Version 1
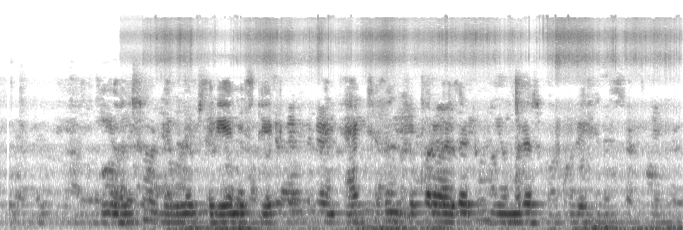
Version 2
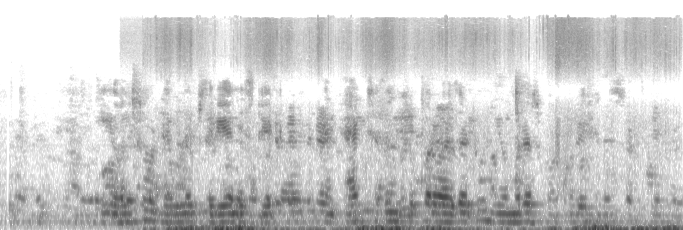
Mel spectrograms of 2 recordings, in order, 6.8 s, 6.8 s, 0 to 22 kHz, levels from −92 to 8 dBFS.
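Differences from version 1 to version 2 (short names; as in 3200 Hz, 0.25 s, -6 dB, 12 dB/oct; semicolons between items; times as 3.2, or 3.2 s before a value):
speech -6.0 dB; master: remove ripple EQ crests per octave 1.7, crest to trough 14 dB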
